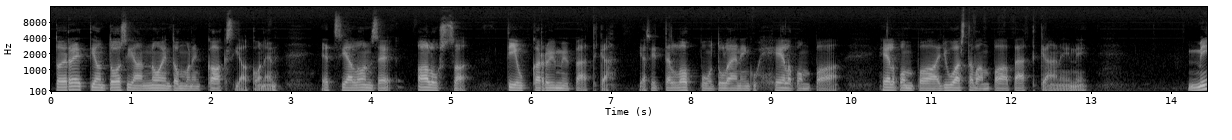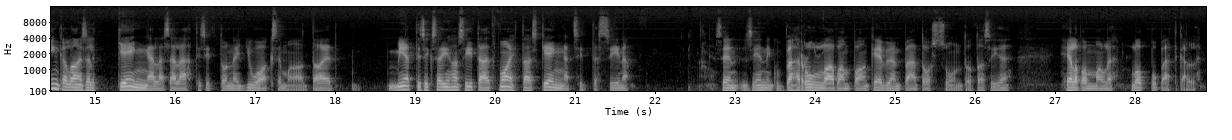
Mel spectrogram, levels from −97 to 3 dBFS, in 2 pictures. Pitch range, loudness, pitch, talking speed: 105-120 Hz, -36 LUFS, 110 Hz, 110 wpm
